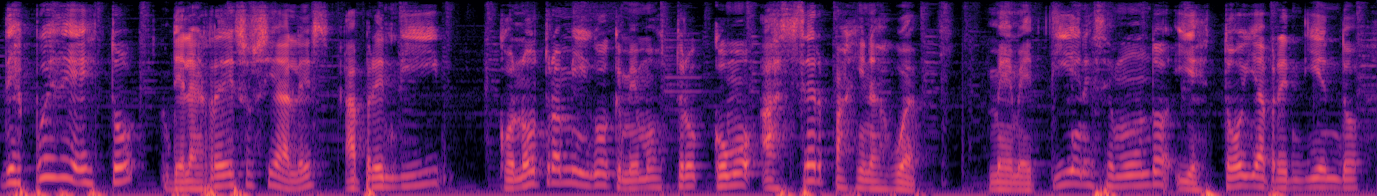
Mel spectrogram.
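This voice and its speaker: A podcast host with a Latin American Spanish accent and a cold-stuffed nose delivers a casual motivational monologue, addressing listeners directly in a conversational way. His fairly high voice swings widely in pitch at a measured pace, with a dark tone, dull audio and faint music behind.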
